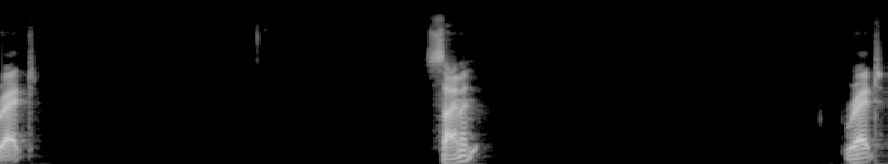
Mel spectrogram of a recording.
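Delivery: bird-like raven cry calling out. Game narrator voicing a raven calling out the player's name, shrill little raven voice. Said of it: "and calls at you".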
